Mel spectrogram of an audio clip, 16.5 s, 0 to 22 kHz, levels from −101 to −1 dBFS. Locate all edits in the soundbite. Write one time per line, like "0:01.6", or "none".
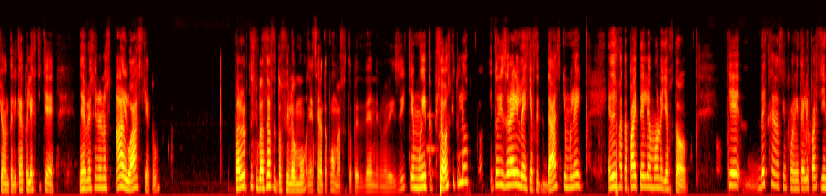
0:04.6
0:06.1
